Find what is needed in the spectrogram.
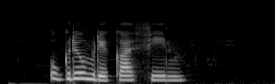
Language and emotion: Russian, neutral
